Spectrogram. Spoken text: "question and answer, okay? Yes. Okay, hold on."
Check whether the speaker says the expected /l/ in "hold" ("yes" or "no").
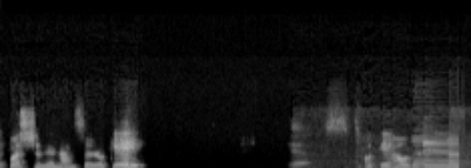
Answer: no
